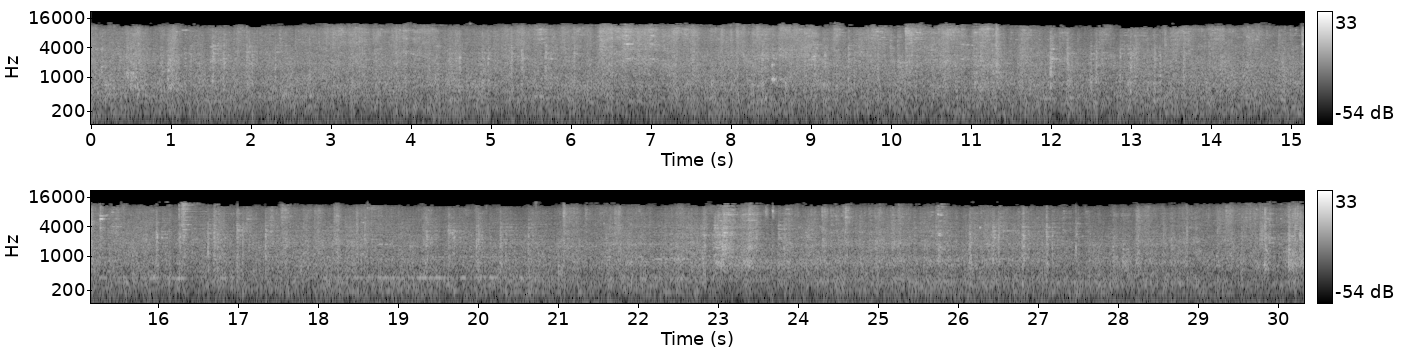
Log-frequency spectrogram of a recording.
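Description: Open-top hopper cars of a freight train rolling steadily past, a continuous rumble of steel wheels with a rapid clatter of clicks as they run over the rail joints.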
